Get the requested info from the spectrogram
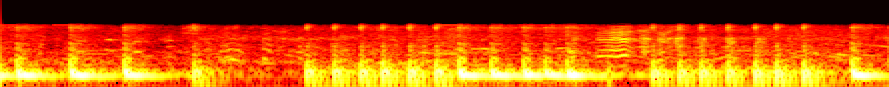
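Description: Piano music with hammered low bass notes in a quick, driving rhythm, including a fast run of repeated notes in the middle.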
